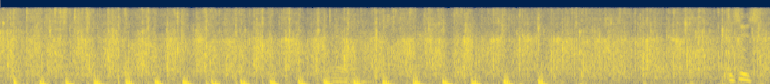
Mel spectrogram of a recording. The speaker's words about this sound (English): Okay, so, yeah, I wanted to thank the staff, it's those who I can who soon can round up for all of their efforts. So we just give all of them a round of applause for everything.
